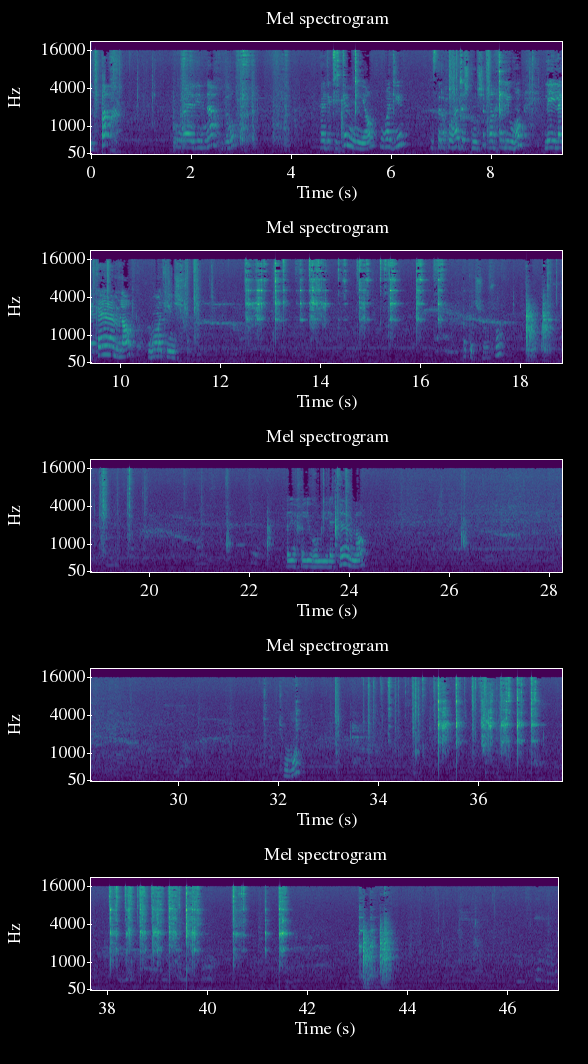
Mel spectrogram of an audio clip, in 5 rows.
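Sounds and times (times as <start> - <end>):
metal fork scraping on tray: 12.5 - 16.5, 35.1 - 37.4, 38.0 - 39.9.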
